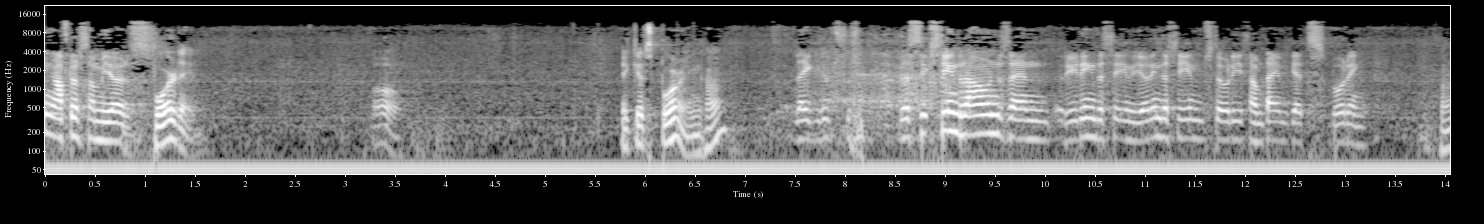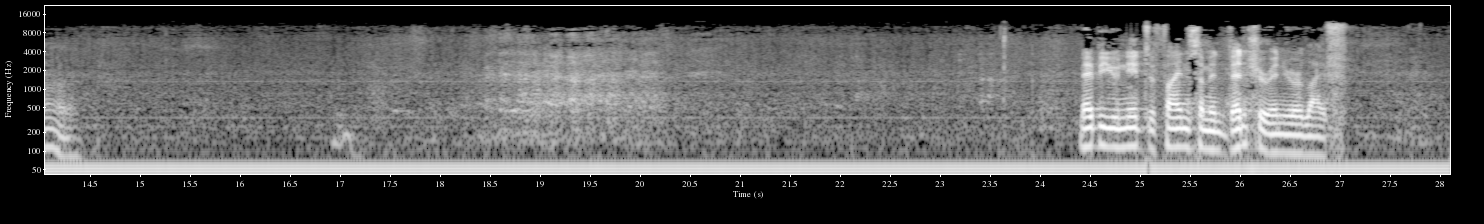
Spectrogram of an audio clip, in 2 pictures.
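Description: An elderly man speaks calmly into a microphone, in short phrases with long pauses.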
